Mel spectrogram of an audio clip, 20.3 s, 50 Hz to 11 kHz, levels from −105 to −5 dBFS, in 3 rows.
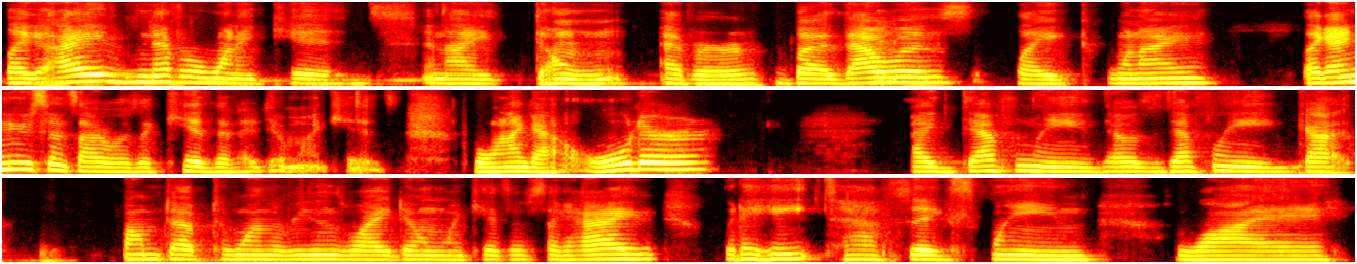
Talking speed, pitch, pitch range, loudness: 185 wpm, 175 Hz, 165-190 Hz, -23 LUFS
